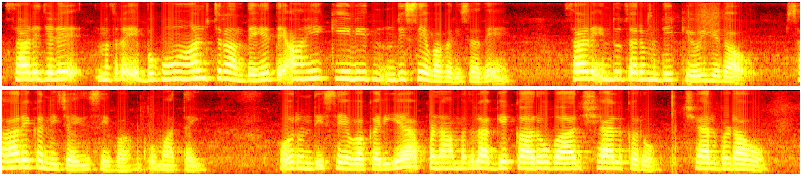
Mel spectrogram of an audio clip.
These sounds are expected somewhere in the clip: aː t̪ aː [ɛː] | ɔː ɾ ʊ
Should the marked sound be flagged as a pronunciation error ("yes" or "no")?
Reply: yes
